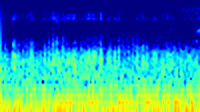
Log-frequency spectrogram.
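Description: Deep, steady rumbling sound effect, strongest in the low bass, with no tone or rhythm in it.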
